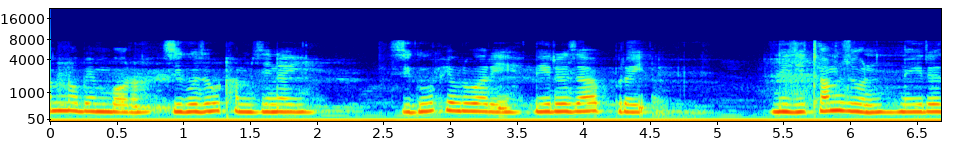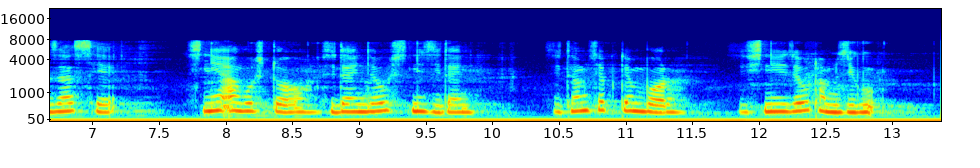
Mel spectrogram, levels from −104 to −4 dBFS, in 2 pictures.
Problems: low volume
